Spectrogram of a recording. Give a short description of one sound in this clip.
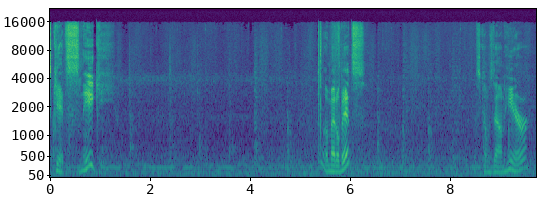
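Hands thump softly on a metal duct floor while crawling.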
